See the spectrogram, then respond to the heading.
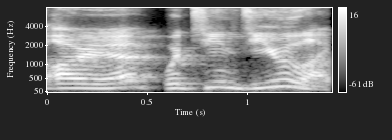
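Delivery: prickly, defensive, challenging comeback tone. Retelling a woman jumping in at the bar: imitating a woman's defensive voice. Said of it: "I'm mimicking her voice perfectly".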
